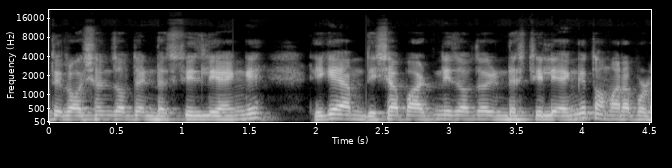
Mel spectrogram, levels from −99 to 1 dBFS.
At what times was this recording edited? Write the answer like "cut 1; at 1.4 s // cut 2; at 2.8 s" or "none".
cut 1; at 2.3 s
